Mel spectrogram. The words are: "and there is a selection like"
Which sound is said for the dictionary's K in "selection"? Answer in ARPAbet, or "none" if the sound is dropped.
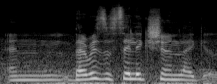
K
